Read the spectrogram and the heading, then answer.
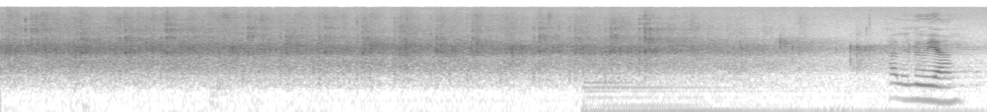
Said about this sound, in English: Clap for her, encourage her as she's coming.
